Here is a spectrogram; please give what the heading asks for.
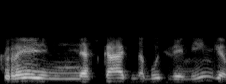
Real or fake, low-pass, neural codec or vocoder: fake; 3.6 kHz; codec, 24 kHz, 6 kbps, HILCodec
